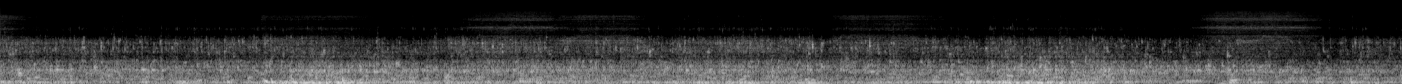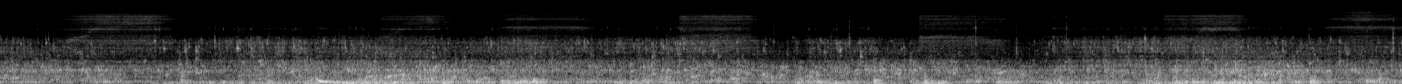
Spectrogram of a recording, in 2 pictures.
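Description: Scuba breathing heard underwater: a short hiss from the regulator every one to three seconds and the low gurgling rumble of exhaled bubbles, as two divers share one regulator.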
